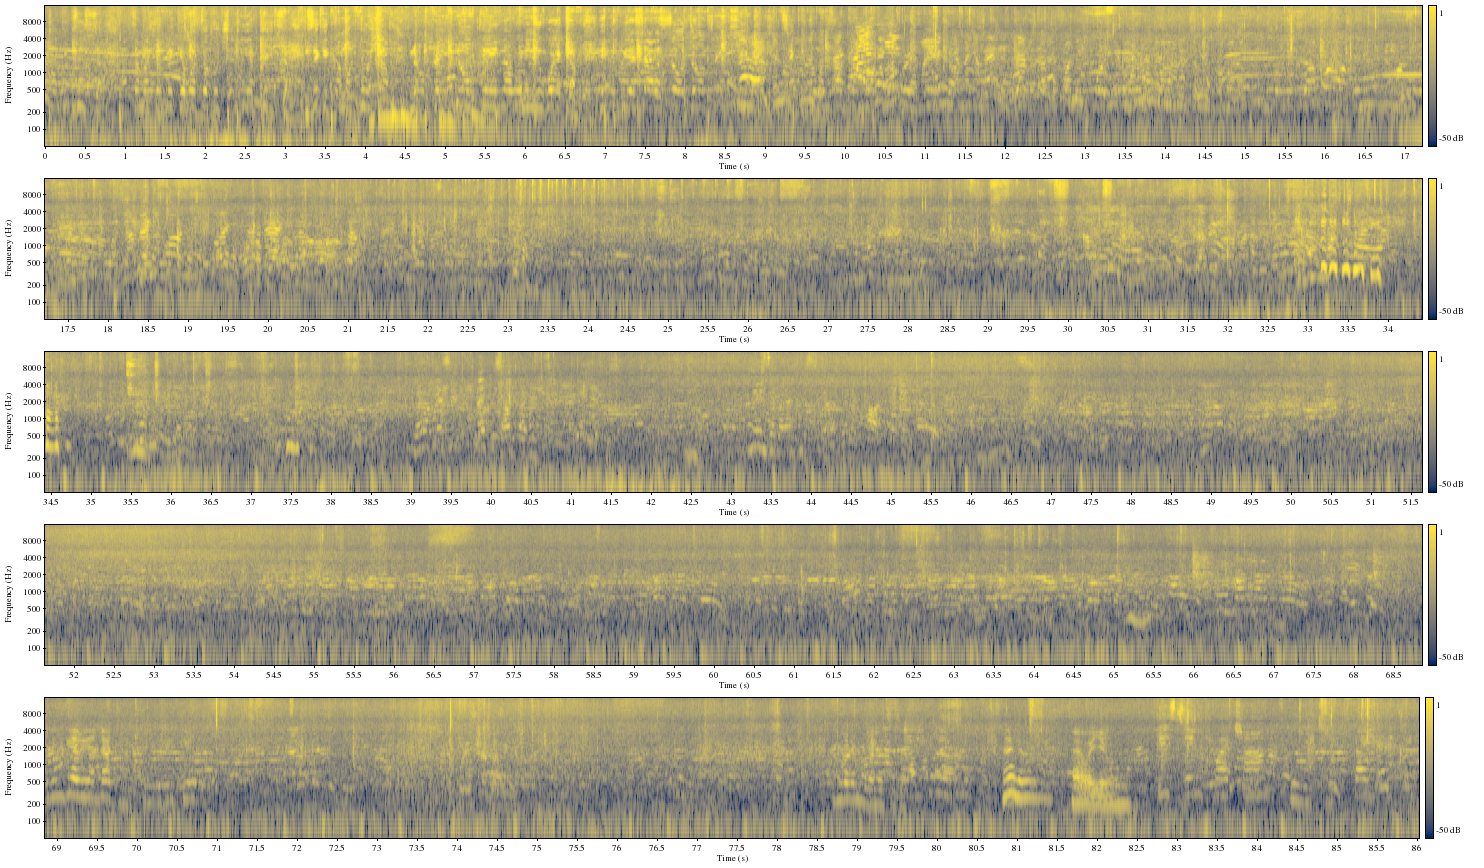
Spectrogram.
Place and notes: Street Market, Choma, Zambia - Talking to Chitenge traders...
...continuing my stroll among the Chitenge traders... chatting...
